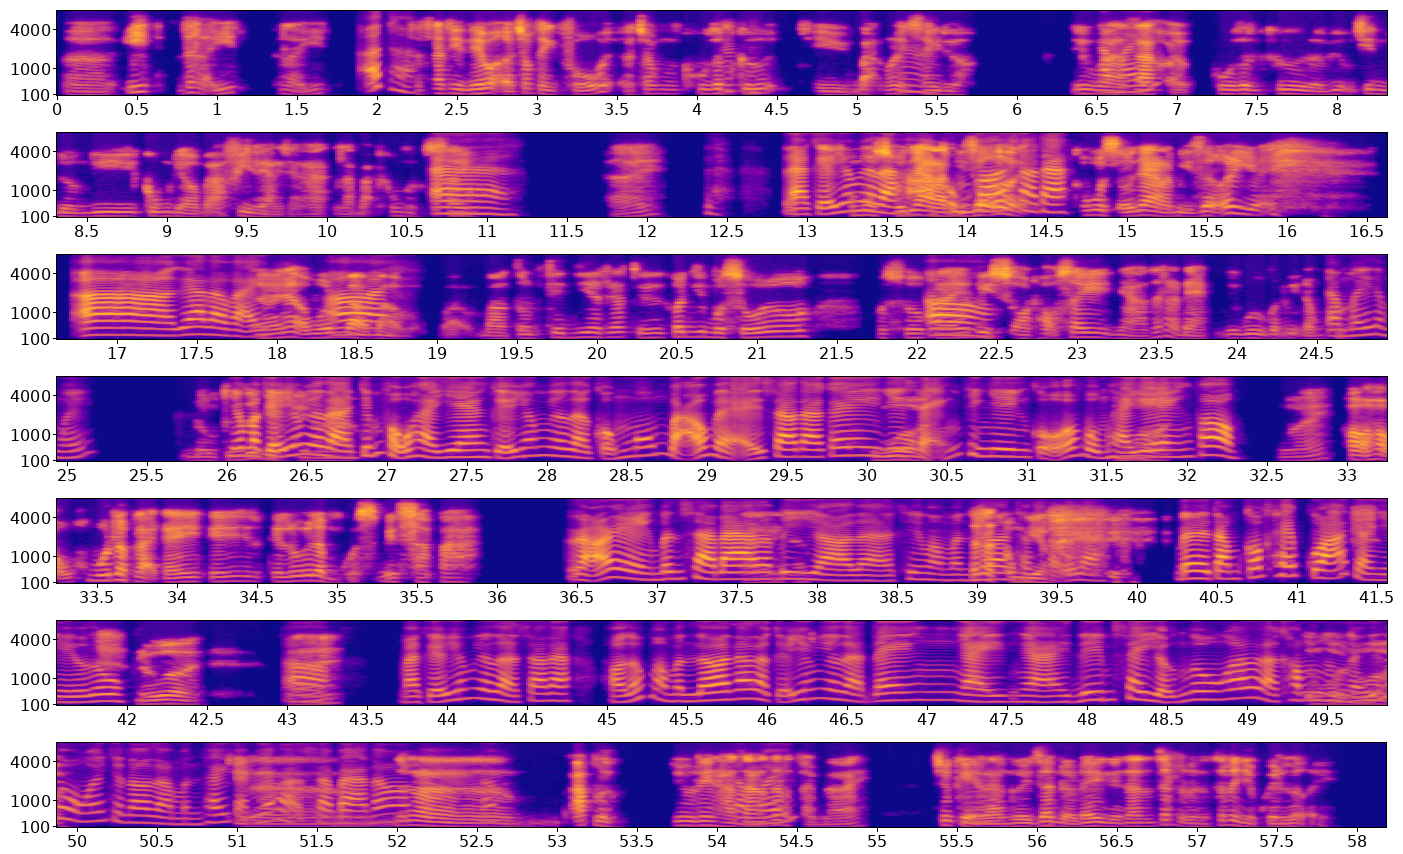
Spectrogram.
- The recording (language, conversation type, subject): Vietnamese, unstructured, Bạn nghĩ gì về việc du lịch khiến người dân địa phương bị đẩy ra khỏi nhà?
- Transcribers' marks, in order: "Mã Pí Lèng" said as "Mã Phì Lèng"; tapping; unintelligible speech; chuckle; laugh; other background noise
